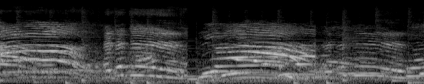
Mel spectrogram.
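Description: A group of young children's voices chanting together in short sing-song phrases, with a brief break about halfway, reciting the names of animals on a picture chart.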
